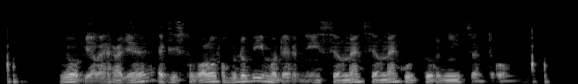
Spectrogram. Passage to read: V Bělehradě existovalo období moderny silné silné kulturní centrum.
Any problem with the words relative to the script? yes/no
no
